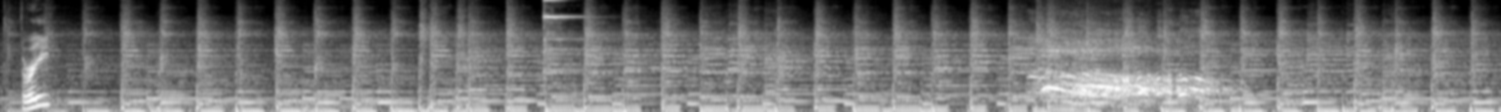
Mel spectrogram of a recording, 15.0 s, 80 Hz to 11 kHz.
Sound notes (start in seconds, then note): 1.6 bouncy music; 10.2 crowd disgusted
